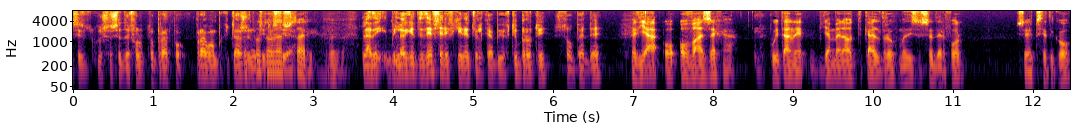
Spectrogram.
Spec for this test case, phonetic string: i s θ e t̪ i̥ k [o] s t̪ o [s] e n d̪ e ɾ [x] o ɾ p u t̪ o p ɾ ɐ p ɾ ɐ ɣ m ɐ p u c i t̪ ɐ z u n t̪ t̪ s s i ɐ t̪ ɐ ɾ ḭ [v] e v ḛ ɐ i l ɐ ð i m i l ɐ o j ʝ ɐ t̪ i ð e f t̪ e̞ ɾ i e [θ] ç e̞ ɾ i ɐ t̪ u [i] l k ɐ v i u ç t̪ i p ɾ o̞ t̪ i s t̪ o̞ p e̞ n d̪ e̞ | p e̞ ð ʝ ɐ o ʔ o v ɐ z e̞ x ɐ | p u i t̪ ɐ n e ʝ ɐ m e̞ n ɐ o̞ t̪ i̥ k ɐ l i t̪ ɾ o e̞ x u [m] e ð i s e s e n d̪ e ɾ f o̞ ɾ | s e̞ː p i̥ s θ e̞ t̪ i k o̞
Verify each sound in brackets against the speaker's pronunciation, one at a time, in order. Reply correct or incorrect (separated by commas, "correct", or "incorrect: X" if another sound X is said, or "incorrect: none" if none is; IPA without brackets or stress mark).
incorrect: u, correct, incorrect: f, correct, incorrect: f, incorrect: e, correct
